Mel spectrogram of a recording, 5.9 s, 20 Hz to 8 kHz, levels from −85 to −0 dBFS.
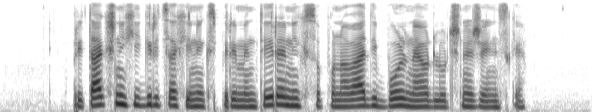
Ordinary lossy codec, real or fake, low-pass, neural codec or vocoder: none; real; 7.2 kHz; none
